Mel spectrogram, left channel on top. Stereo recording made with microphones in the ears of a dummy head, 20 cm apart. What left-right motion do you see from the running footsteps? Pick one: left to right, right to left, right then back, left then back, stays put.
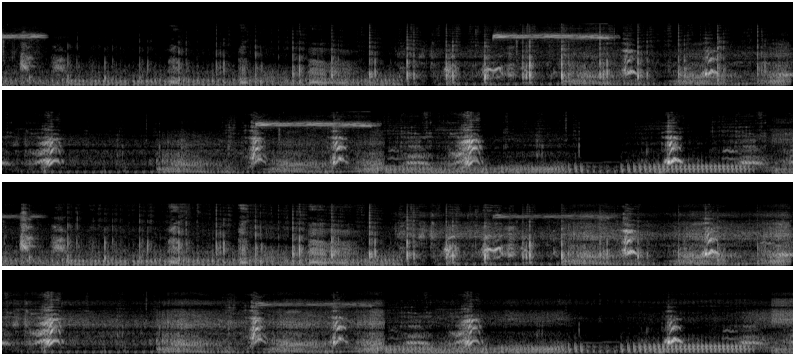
right to left.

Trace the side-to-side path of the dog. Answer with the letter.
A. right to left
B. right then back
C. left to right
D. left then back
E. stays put
A.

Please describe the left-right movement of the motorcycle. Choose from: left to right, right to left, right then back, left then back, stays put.
stays put.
